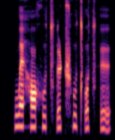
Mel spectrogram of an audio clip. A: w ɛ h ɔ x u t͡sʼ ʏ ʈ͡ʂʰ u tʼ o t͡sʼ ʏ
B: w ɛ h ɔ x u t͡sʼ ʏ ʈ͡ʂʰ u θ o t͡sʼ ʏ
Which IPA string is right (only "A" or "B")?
A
